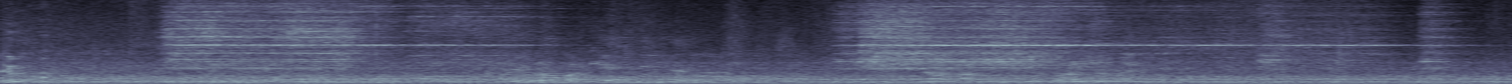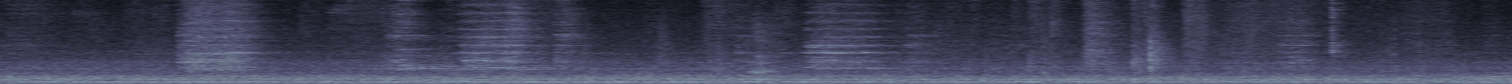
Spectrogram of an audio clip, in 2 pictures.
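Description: A train rumbles and hums steadily as it rolls along the tracks.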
